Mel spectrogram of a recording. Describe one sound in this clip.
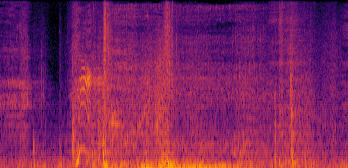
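A bat strikes a body with heavy thuds.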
